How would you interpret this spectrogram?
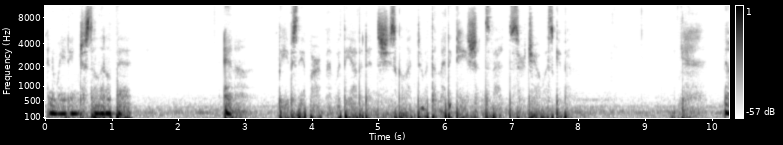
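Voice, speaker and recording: A woman's voice: medium pitch, dark tone. A woman whispering a casual recap of a TV series, with lots of "like" and "you know".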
